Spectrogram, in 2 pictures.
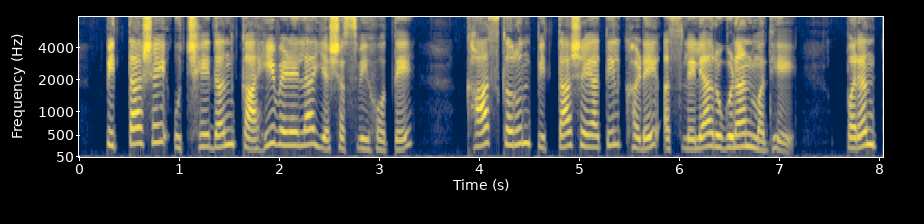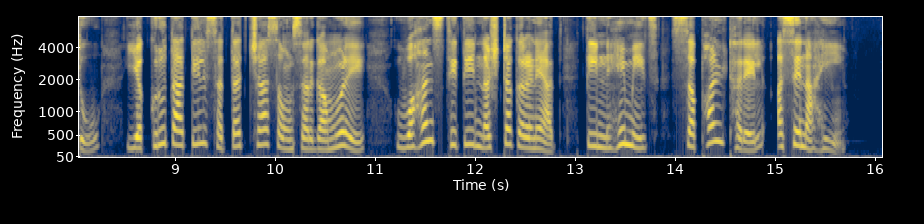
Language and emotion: Marathi, neutral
